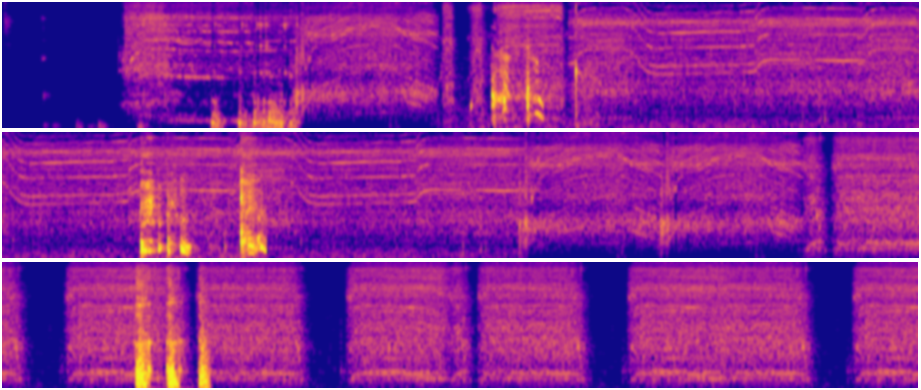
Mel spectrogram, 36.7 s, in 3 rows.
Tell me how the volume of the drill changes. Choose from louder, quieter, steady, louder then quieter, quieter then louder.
steady.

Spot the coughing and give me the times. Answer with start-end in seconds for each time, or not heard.
6.2-7.8, 14.1-15.8, 26.2-27.2.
